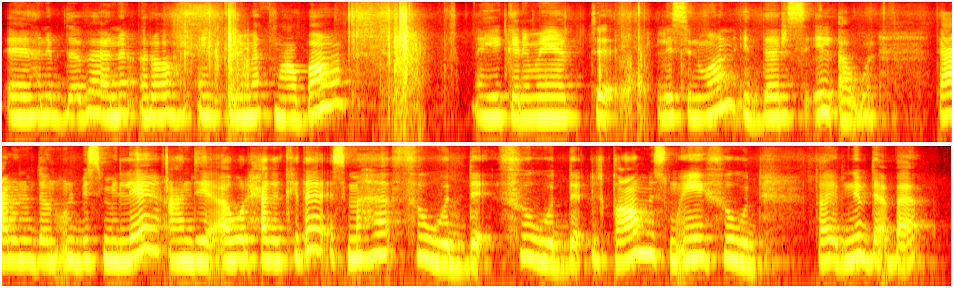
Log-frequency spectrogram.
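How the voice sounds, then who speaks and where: A woman with an Egyptian Arabic accent teaching English to young children, patiently repeating each new word slowly several times. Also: on the high side, fairly even intonation, a little hiss or hum. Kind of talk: recorded lesson for young children.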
